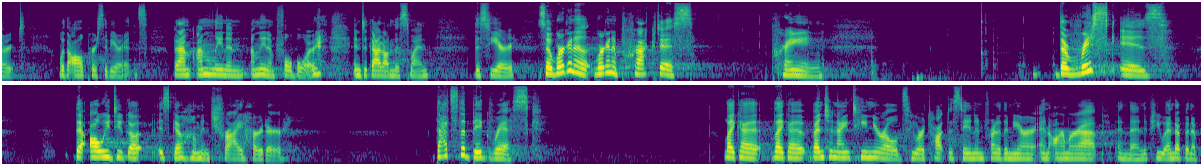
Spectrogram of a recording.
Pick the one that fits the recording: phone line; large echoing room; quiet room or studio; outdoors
large echoing room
